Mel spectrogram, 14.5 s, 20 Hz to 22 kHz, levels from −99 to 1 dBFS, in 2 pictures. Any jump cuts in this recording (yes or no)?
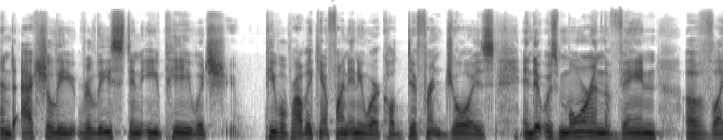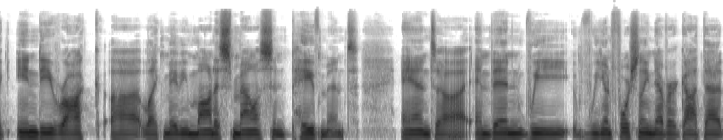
no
